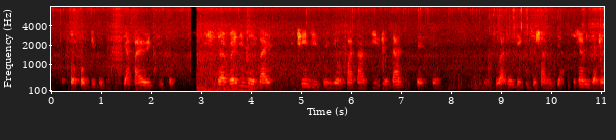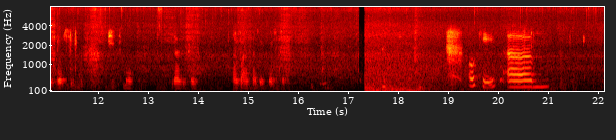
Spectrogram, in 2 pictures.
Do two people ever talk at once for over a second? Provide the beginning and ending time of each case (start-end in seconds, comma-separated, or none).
none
